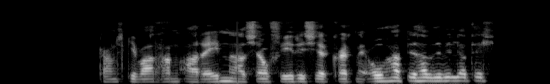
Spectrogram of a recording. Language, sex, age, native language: Icelandic, male, 40-49, Icelandic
